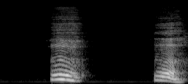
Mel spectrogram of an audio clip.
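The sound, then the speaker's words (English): A breathy yawn comes out in two voiced bursts about a second apart, each sliding downward in pitch, with silence around them and no talking. “I don't know why I had to yawn, but anyways.”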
